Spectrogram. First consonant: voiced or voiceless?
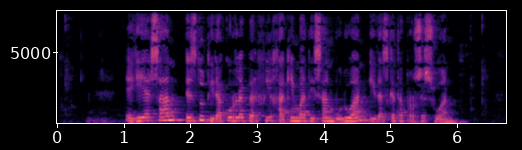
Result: voiced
